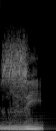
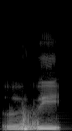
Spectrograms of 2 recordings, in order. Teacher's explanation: Posisinya berada ujung lidah di bawah gigi seri atas. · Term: huruf dzal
